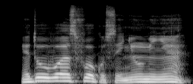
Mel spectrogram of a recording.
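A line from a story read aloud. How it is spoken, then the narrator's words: Snort. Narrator (Russian): хмыкнул я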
